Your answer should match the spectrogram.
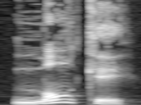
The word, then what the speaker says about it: Manquer: Manquer. Okay, remember when we get this Q, after that automatically we get this U, but then we don't pronounce the U, okay? So manquer.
